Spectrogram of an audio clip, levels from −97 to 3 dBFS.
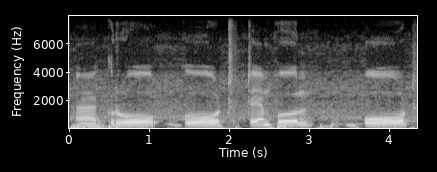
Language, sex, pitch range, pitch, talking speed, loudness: English, male, 125-130 Hz, 130 Hz, 70 wpm, -14 LUFS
